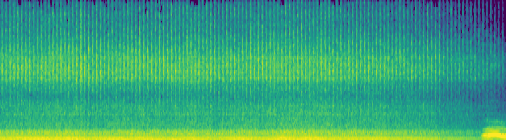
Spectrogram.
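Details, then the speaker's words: Yard Machines walk-behind mower after oil change, new oil-saturated air filter and belt inspection, bail arm clamped down, restart next day: steady even drone, no misses or surging, then cut off; normal running. "I'm gonna go ahead and start it back up let it run for about four or five minutes and see how it does on a warm start here we go"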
